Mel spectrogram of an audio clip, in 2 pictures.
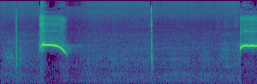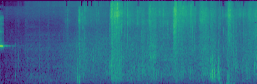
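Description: Outdoors, two clear sharp whistles sound a few seconds apart, each rising then bending down, with faint footsteps and rustling that grow busier afterward.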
